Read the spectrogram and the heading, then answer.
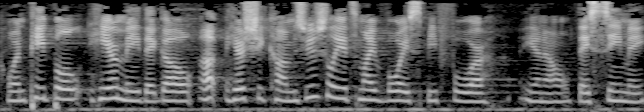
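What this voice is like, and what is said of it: New York accent. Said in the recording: “native New Yorker ... you could probably tell from my accent.”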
